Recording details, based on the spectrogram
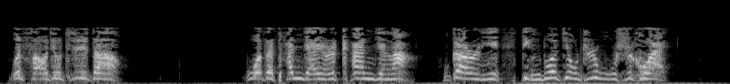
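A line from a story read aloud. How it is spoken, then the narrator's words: Wife yelling into ear. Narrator (Chinese): 我老婆对着我的耳孔吼道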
